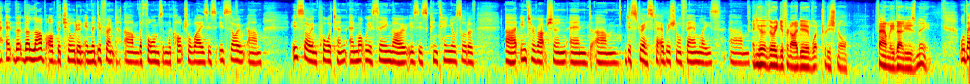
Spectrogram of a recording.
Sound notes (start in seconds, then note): none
